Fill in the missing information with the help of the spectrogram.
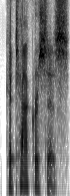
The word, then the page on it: catachresis: American English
